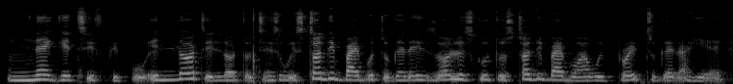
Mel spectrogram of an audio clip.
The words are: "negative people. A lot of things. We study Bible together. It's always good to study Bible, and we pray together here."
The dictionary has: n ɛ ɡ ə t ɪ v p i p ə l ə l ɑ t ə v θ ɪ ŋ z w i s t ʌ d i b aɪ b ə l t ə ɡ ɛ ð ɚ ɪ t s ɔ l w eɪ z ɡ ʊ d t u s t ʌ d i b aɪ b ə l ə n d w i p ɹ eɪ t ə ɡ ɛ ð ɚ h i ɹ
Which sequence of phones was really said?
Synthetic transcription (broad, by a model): n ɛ ɡ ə t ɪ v p i p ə l ə l ɑ t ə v t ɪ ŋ s w i s t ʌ d i b aɪ b ə l t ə ɡ ɛ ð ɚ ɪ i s ɔ l w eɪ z ɡ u d t u s t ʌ d i b aɪ b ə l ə n w i p ɹ eɪ t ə ɡ ɛ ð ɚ h i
